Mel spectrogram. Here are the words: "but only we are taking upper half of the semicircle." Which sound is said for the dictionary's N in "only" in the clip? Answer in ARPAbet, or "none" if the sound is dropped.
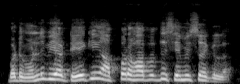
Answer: N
